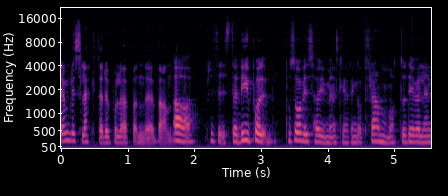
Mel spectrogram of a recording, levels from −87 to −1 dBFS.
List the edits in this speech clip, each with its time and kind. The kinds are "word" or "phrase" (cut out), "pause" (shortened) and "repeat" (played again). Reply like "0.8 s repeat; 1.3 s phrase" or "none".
none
